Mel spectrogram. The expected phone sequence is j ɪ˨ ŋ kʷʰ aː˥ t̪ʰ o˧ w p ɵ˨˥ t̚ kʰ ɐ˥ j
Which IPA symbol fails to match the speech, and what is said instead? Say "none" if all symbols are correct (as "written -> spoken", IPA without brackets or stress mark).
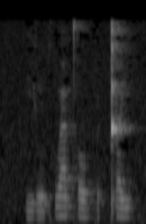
none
